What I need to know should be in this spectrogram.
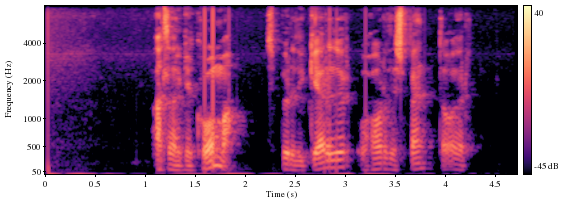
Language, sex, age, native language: Icelandic, male, 40-49, Icelandic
